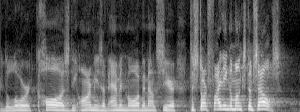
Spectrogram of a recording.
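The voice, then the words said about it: New York accent. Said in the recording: “it's my New York accent, I'm sorry”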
